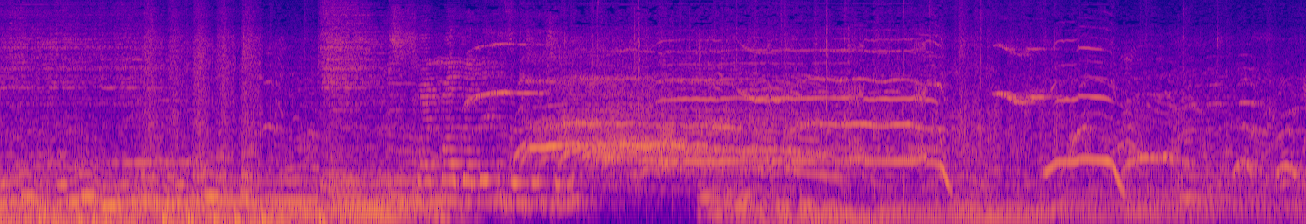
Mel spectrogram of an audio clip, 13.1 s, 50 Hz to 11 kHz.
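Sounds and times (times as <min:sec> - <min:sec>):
low bass line: 0:00.0 - 0:04.1
live band music: 0:00.0 - 0:05.2, 0:07.0 - 0:13.0
crowd cheering: 0:04.7 - 0:13.0.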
